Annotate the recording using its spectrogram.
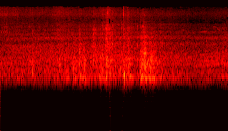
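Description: Dirt and rocks thud into a truck's metal bed.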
